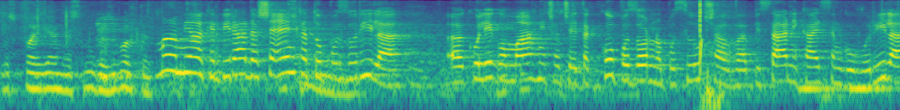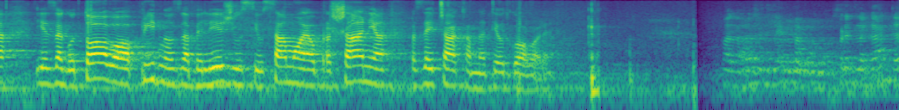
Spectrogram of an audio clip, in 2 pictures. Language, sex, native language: Slovenian, female, Slovenian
